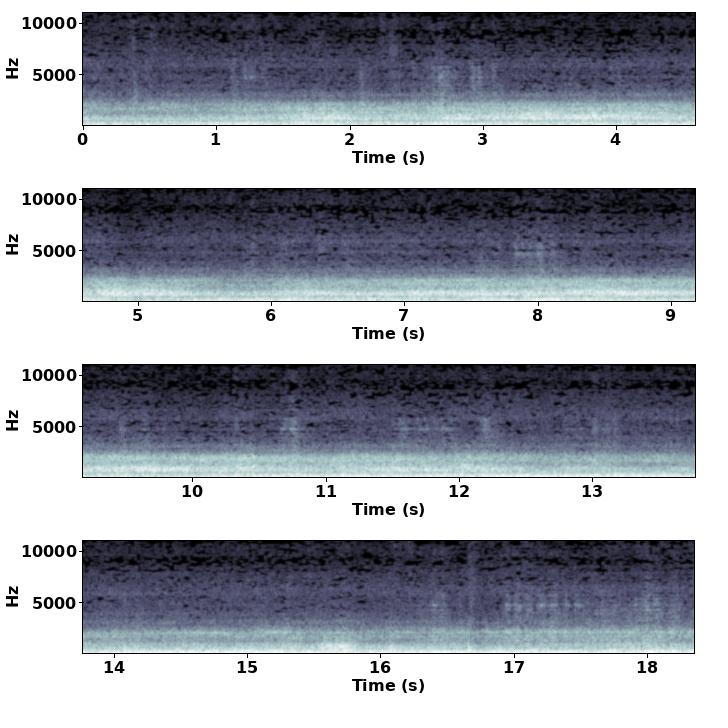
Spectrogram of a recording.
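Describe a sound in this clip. A Shinkansen high-speed train rumbles and hums at speed, heard from inside the carriage.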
